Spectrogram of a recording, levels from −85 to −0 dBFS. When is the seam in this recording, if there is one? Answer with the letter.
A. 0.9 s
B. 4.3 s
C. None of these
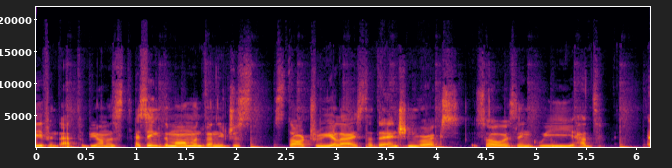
A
